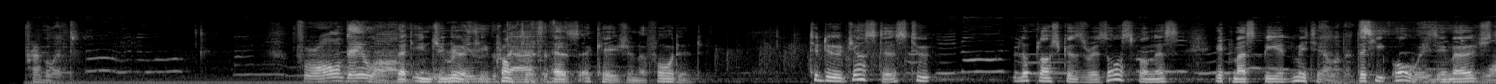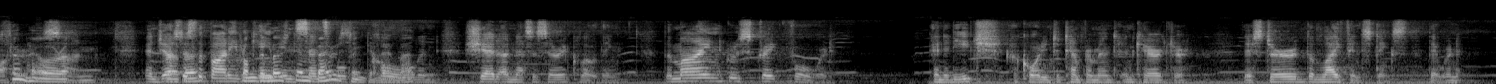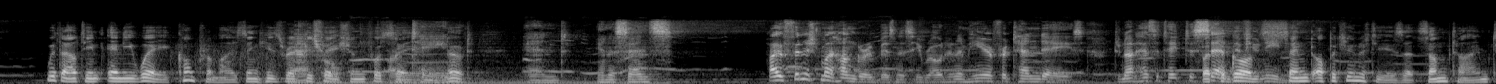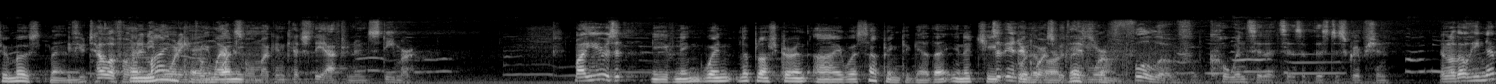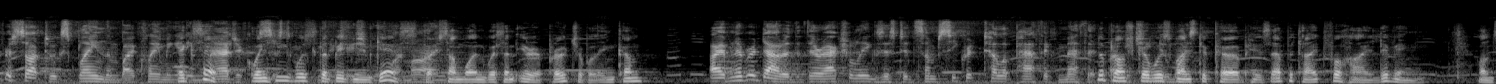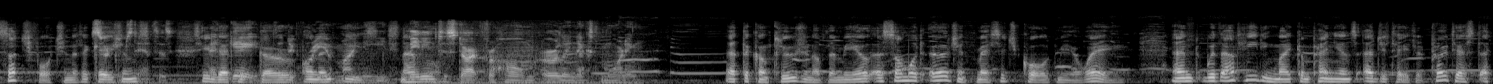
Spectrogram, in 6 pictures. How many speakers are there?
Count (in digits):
2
